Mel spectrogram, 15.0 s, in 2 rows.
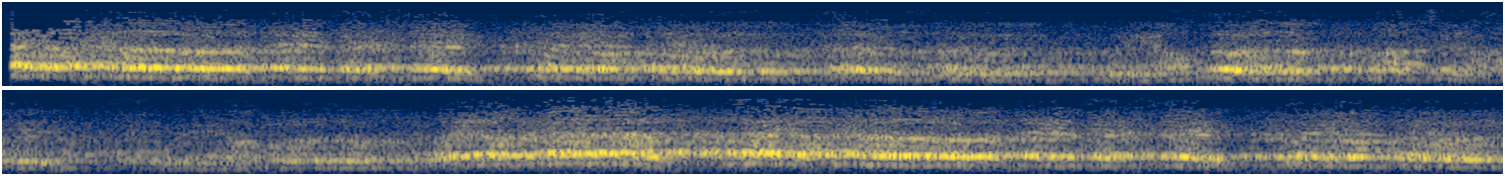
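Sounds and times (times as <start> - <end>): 
football crowd chanting: 0.0 - 15.0.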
